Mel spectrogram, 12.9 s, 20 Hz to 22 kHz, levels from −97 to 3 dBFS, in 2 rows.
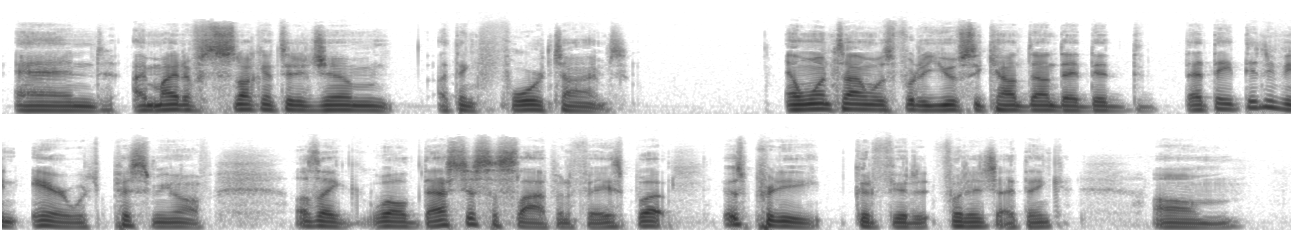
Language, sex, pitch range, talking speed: English, male, 120-145 Hz, 235 wpm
